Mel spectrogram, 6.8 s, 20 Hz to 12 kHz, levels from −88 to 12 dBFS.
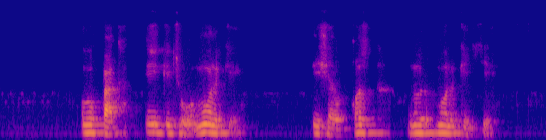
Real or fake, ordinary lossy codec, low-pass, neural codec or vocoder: fake; Opus, 16 kbps; 7.2 kHz; codec, 16 kHz, 4 kbps, X-Codec, HuBERT features, trained on general audio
